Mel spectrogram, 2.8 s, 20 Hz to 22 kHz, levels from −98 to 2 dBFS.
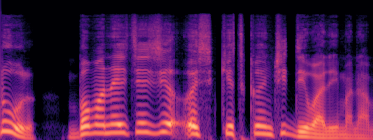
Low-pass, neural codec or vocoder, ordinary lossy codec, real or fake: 14.4 kHz; autoencoder, 48 kHz, 32 numbers a frame, DAC-VAE, trained on Japanese speech; none; fake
